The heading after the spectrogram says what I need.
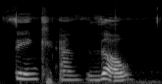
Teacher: these are interdentals so these are in between your teeth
